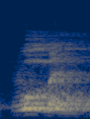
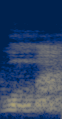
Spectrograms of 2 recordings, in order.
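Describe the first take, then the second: First: WOMAN with a schwa ending; woman with an unstressed final syllable; correct pronunciation. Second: WOMAN with a full A in -man; woman ending like the word man; wrong pronunciation. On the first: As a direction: say woman as WOO-mun, last vowel weak. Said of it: "It has the schwa". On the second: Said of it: "so it's not woman". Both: Shown as a demonstration.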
